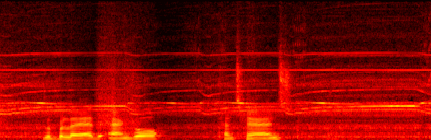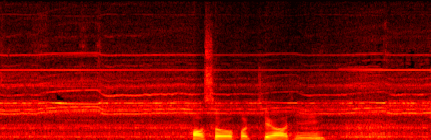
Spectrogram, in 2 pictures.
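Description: A toy bulldozer's sound unit plays engine revs in short bursts.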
